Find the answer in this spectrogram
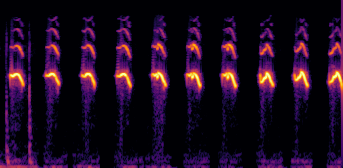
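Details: Young green junglefowl chicks giving loud, high downward-curving peeps in a steady series, roughly three notes a second.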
